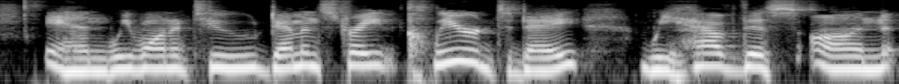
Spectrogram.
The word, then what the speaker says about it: Kleard: ceo of cleared and cleared now that's spelled with a k by the way and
